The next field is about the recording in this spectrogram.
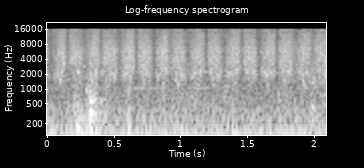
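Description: Steady, soft rubbing of palms together, done to make a little rainstorm in a classroom, makes a continuous hissing swish with a gentle pulsing rhythm, imitating the patter of light rain. No one speaks.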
